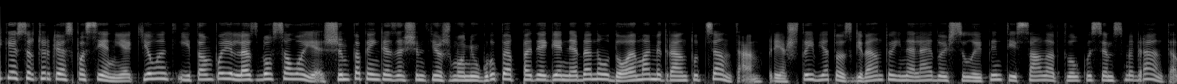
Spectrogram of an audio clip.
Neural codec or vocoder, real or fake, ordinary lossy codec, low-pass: codec, 16 kHz, 1 kbps, FunCodec, trained on Chinese and English, 50 frames a second; fake; MP3, 96 kbps; 7.2 kHz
